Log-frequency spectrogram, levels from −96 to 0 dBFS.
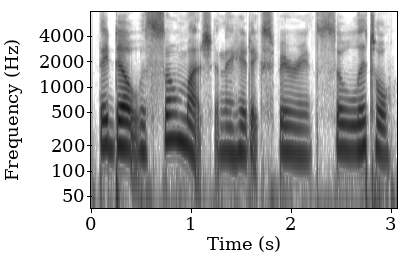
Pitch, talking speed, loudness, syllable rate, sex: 180 Hz, 215 wpm, -20 LUFS, 5.3 syllables/s, female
